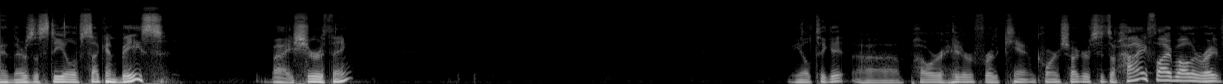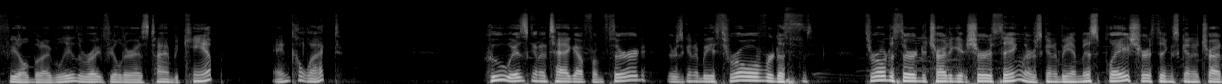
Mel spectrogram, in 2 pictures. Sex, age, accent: male, 40-59, American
